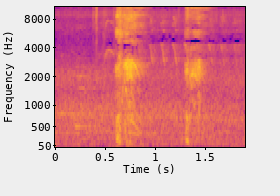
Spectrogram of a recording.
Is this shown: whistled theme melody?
no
